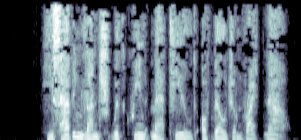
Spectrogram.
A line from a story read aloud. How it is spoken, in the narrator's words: Oliver whispered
